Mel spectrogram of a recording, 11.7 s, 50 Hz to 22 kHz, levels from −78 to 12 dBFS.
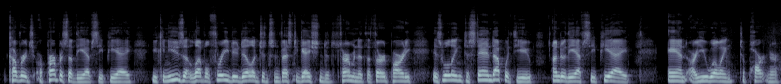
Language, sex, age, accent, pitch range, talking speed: English, male, 50-69, American, 150-185 Hz, 190 wpm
